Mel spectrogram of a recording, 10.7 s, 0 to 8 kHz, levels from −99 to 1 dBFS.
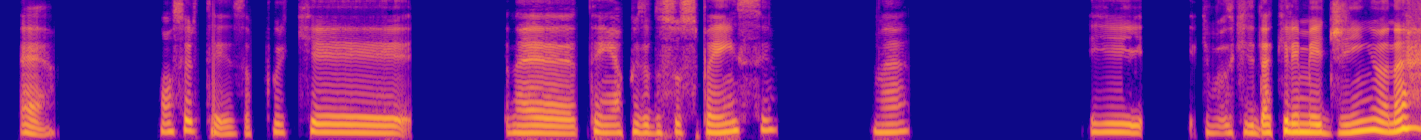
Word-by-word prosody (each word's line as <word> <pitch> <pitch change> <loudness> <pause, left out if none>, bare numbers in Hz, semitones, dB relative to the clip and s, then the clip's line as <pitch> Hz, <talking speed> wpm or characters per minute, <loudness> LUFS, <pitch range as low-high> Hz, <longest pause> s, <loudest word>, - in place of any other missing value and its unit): É, - - -1 0.8
com 185 -1 -2
certeza. 155 -10 -3
Porque, 170 -3 0 0.7
né, 160 -2 +2
tem 165 -4 -2
a 165 - -3
coisa 170 -3 -2
do 165 - -5
suspense, 180 +6 0 0.7
né? 175 +1 -2 1.4
E 180 -3 0 0.4
que - - -11
vo 160 0 -7
que 170 -3 -2
dá 170 - +4
aquele 180 +2 +4
medinho, 180 +5 +4
né? 200 +5 +8
170 Hz, 105 wpm, -22 LUFS, 165-185 Hz, 1.4 s, né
